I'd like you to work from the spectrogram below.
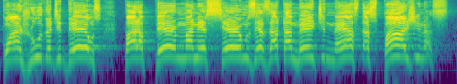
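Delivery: fervent preaching, high and loud; preaching at full force. Acted. Preacher urging the church to want the whole Bible, fervent preaching. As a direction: preach it to the congregation with fire.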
